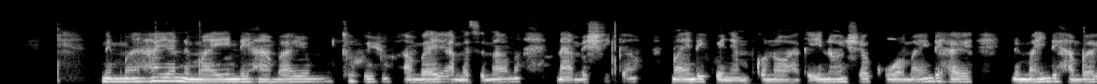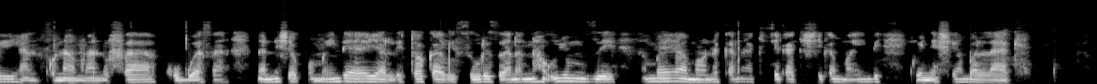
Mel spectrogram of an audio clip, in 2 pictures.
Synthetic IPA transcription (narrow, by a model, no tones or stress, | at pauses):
nimaɦajanimaindiambajɔm̩tuhujuambajɛamɛsimamanaːmɛʃikamaindikwɛɲɛm̩kɔnɔwakɛinaɔɲɛʃakuwamaindihajanimaindiambajɔjakunamanufaːkuɓwasanainaɔɲɛʃakuwama̰indihajjɔjalitɔkavizuɾisananahṵjum̩zɛːambajɛamɛɔnɛkanaːki̥t͡ʃɛkaːki̥ʃikamaindikwɛɲɛʃambalakɛ̥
